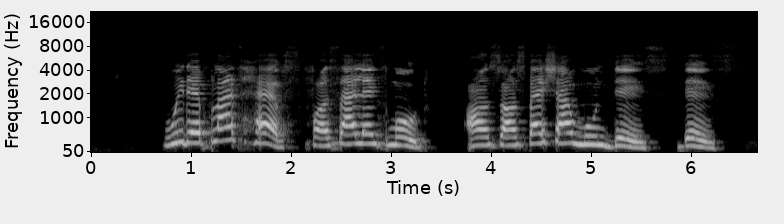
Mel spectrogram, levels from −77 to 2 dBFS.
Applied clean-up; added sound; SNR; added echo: none; none; none; none.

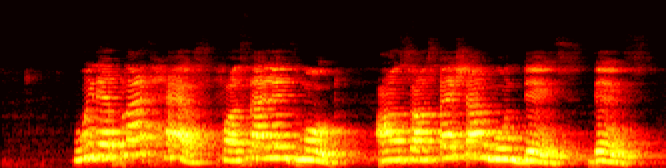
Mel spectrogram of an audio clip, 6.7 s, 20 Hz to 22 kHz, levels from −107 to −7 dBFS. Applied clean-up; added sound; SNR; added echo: none; none; none; reverberation time 2.0 s.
